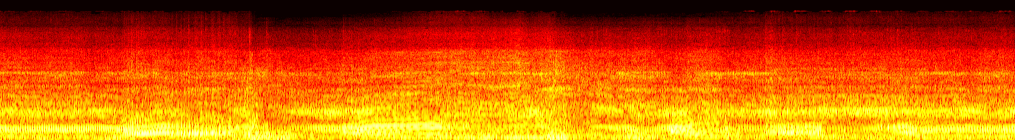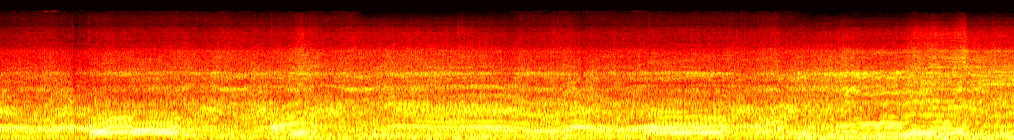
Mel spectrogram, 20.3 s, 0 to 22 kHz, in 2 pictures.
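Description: Kawasaki KX250 two-stroke dirt bike engine under hard riding, its pitch climbing and dropping again and again, roughly every second or two, as the throttle is worked.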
